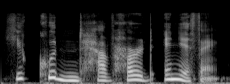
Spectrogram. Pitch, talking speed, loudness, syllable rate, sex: 210 Hz, 130 wpm, -16 LUFS, 4.0 syllables/s, female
